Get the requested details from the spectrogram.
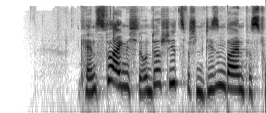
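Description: A young woman speaks clearly and calmly into a close microphone.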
